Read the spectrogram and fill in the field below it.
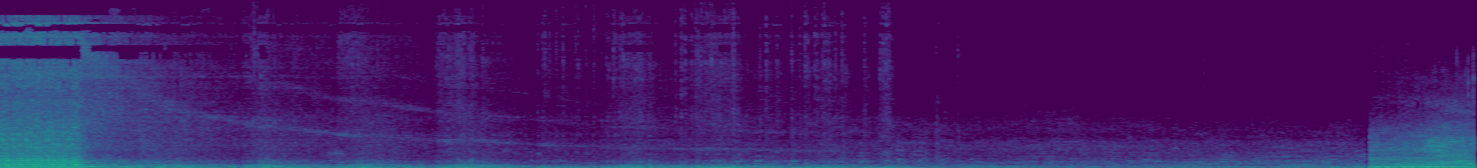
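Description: A car engine roars loudly, then idles with a rough, pulsing rumble.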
